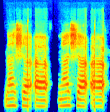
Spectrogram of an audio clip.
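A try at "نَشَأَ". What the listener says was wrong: Nanya doang yang panjang.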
